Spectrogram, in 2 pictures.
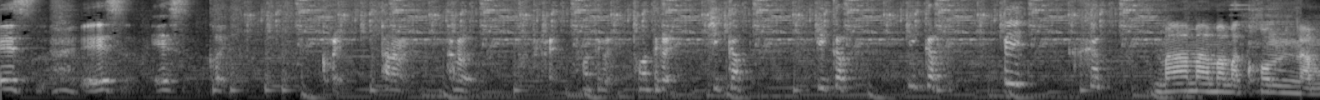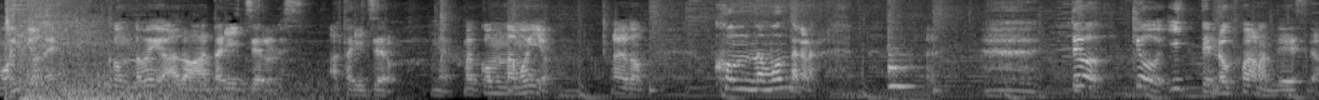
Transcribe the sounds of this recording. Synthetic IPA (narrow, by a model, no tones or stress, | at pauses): esɨesɨ | esɨ̥kʰoi | kʰoit̪aɾat̪aɾat̪ːe̥kait̪mat̪ːekoit̪amat̪ːekaikʲikːappʲikːapːpʲikːapː | pi | kʰamamaːmamakʰõ̞nːamõ̞j̃jonekõ̞nːamõĩaanoat̪aɾʲize̞ɾo̞d̪e̞sɨ̥a̰t̪aɾʲize̞ɾo̞ | nemakõ̞nːamõĩjo̰ | ano | kʰõ̞nːamõnd̪akaɾa̰ | d̪̥okʲo̞ːʔit̪ːẽnɾo̞kɯ̥panãnd̪eeːsɨɡa̰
